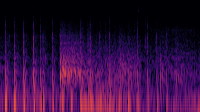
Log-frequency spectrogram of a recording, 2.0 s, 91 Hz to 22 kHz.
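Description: Rapid machine-gun fire from an M1 tank in a war strategy video game, a quick burst of sharp repeated shots followed by a denser rattling stretch.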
